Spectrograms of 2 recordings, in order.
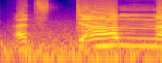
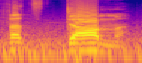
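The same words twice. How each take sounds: First: High, drawn-out "dumb" in protest; stress on dumb. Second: Said in the usual way. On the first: Real, not acted. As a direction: lean hard on "dumb", pitched up and stretched. Repeats complaint more emphatically.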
